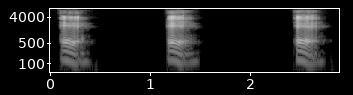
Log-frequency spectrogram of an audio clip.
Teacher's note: the sound seems to be produced more around the front part of your mouth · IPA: ɛ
